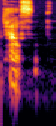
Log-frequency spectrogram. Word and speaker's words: tousled: a hand through his tousled hair. Or tousled, some people say it like that.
